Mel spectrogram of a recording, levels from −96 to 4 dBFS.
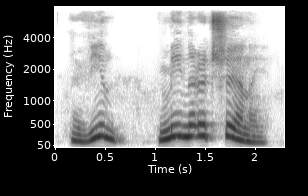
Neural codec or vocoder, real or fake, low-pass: codec, 16 kHz, 2 kbps, X-Codec, WavLM features, trained on Multilingual LibriSpeech; fake; 7.2 kHz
